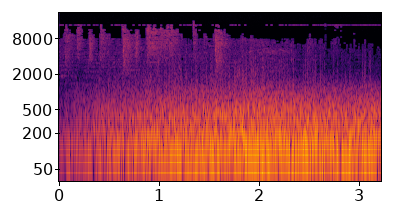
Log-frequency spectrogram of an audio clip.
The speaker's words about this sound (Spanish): seguimos mirando a La Palma, donde la erupción del volcán de Cumbre Vieja no se detiene. Es más, ha aparecido una nueva colada por la parte trasera y la actividad sísmica aumenta.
